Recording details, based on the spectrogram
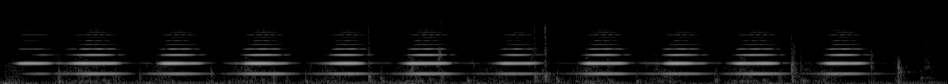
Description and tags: Pump Organ - Mid B
Recorded using a Zoom H4n and a Yamaha pump organ
b, b3, note, organ, pump, reed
